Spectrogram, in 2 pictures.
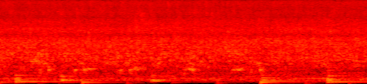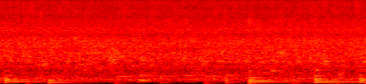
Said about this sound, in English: Get a little bit closer to that waterfall. Well, not as big as it looks. Definitely still pretty good, just like this orange. And hey, it's flowing water.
